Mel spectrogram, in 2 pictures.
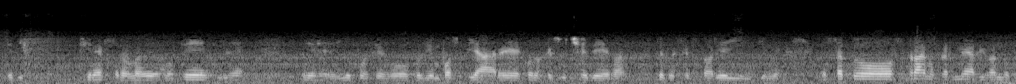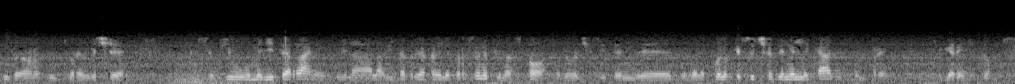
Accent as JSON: {"language": "Italian", "town": "Milan", "region": "Lombardy", "country": "Italy", "tie": "born or raised there", "said": "Io sono di Milano, quindi sono nato e cresciuto in città, circolato dalle persone."}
